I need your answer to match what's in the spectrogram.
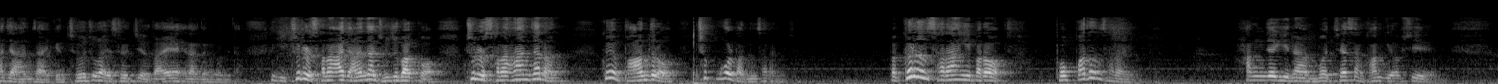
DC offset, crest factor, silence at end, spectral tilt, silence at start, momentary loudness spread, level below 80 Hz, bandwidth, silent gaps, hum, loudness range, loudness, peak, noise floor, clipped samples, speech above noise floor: under 0.1%; 20 dB; 0 s; -5.5 dB/octave; 0 s; 15 LU; -46 dBFS; 9.8 kHz; none; none; 5 LU; -23 LUFS; -4 dBFS; -45 dBFS; under 0.1%; 22 dB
